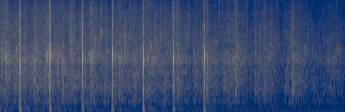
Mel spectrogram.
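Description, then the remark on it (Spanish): An audience claps in a steady, even rhythm: about seven sharp, bright claps in quick succession, then the clapping thins out and fades to softer scattered pats. “Un aplauso a Jesús. Un aplauso al Señor.”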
